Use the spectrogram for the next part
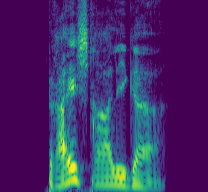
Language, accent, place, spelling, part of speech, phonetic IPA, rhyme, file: German, Germany, Berlin, dreistrahliger, adjective, [ˈdʁaɪ̯ˌʃtʁaːlɪɡɐ], -aɪ̯ʃtʁaːlɪɡɐ, De-dreistrahliger.ogg
- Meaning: inflection of dreistrahlig: 1. strong/mixed nominative masculine singular 2. strong genitive/dative feminine singular 3. strong genitive plural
